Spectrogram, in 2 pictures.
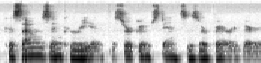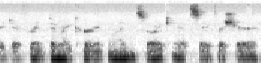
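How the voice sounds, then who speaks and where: A young adult streamer, a native Spanish speaker from the United States, chatting casually with viewers in an unhurried, hesitant way with many fillers. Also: medium pitch, animated, creaky, dark tone, breathy edge, poor audio.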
